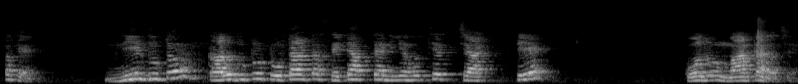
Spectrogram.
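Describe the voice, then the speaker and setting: High-voiced male teacher in roomy classroom. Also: unhurried, pauses often, highs cut off. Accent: Bengali. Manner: informal, reassuring, addresses students familiarly, thinks aloud. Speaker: maths teacher. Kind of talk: classroom lesson. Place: classroom with blackboard. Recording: roomy, voice from a distance.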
